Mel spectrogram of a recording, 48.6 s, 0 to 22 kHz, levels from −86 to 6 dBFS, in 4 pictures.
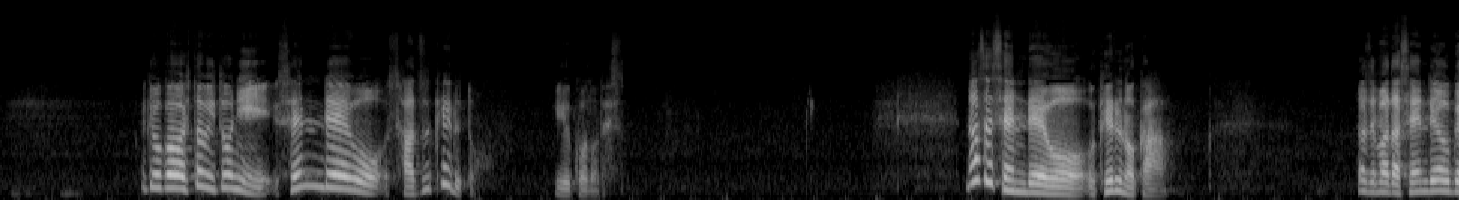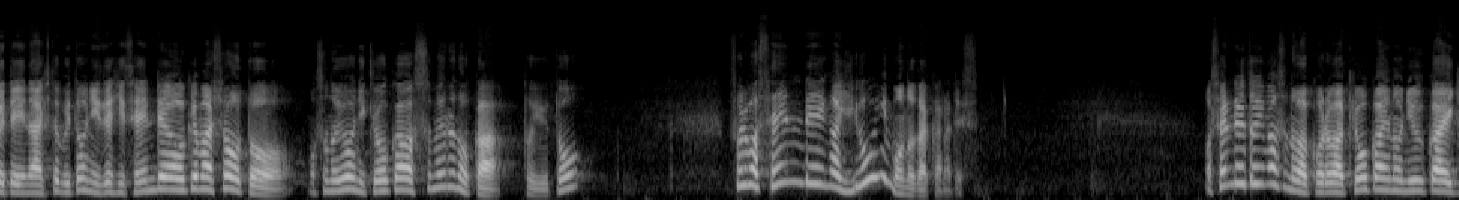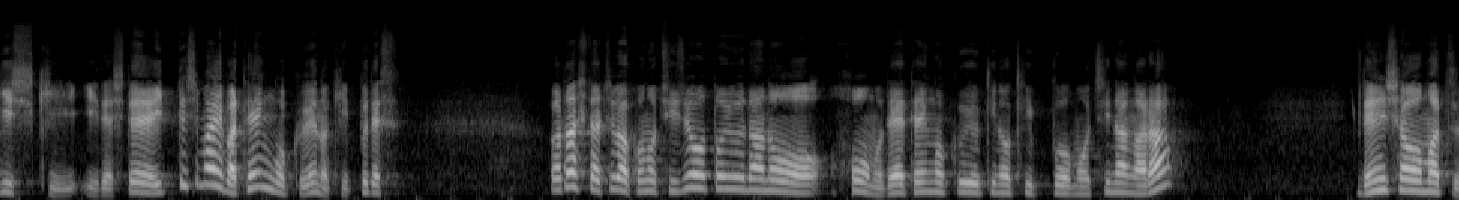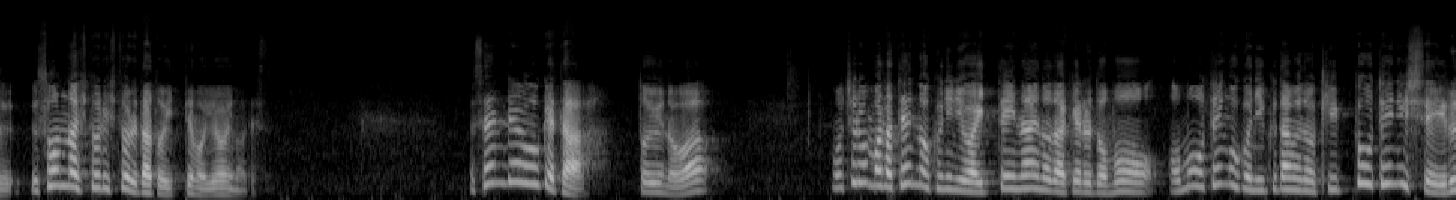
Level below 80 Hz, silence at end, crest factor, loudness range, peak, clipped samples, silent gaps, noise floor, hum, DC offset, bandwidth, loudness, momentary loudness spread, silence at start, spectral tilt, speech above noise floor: -80 dBFS; 0 s; 24 dB; 7 LU; -6 dBFS; under 0.1%; none; -70 dBFS; none; under 0.1%; 12.5 kHz; -28 LUFS; 13 LU; 1.2 s; -5 dB/octave; 42 dB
